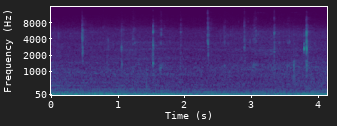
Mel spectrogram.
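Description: Close-up eating sounds: irregular wet mouth clicks and smacks from chewing food, with a sharper click just before the end, over a steady low hum.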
